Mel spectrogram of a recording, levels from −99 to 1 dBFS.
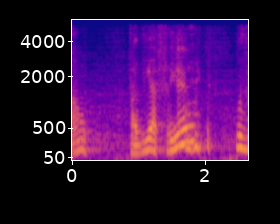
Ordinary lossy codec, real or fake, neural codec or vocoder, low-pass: none; fake; codec, 44.1 kHz, 2.6 kbps, SNAC; 5.4 kHz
